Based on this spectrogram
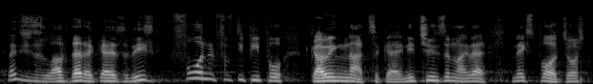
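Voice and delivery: normal talking voice

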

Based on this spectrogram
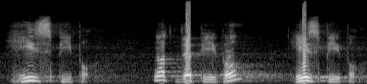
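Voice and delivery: HIS people, with the word his leaned on; preacher stressing his in his people. Shown as a demonstration. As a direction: lean on his each time in his people. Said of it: "You speak about".

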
